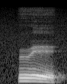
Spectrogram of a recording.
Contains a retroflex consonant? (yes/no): yes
